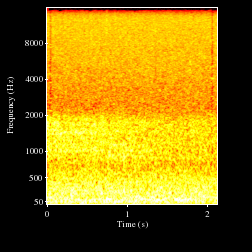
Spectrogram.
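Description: Steady low rumbling background noise with no distinct events, picked up by an outdoor nest-cam microphone.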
